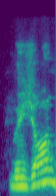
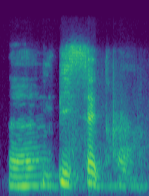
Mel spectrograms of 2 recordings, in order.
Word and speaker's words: Bicêtre: Jacques, who is the chair of the Vascular Center in Bujon. How you pronounce it in French? Bujon? Bicêtre.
